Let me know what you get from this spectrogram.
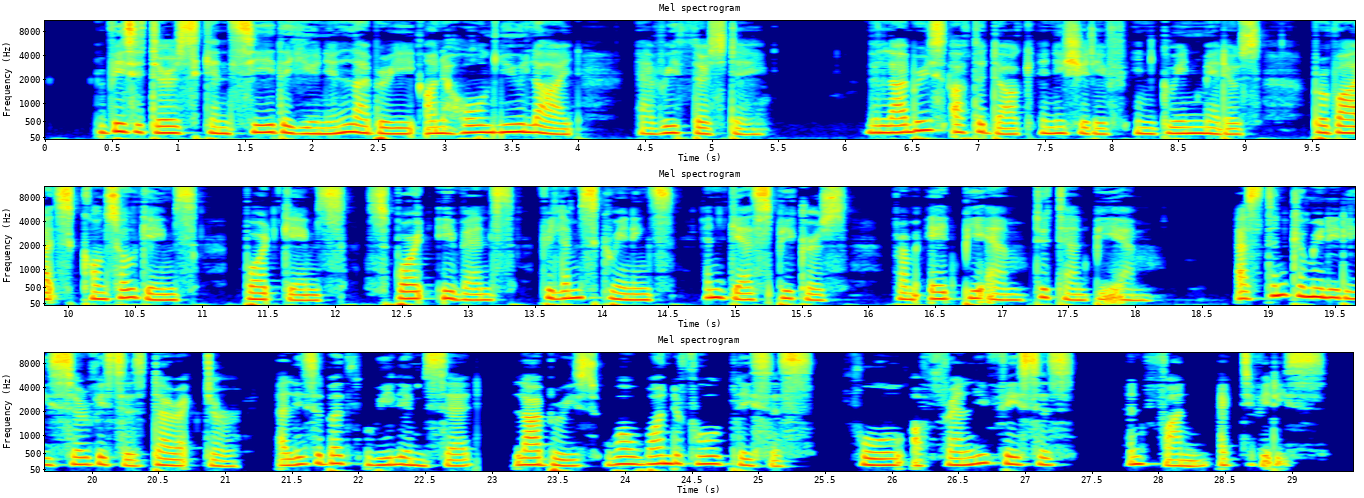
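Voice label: Malay accented English; GoLocalise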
